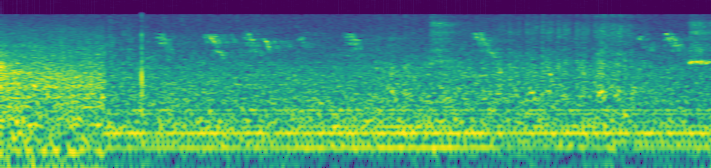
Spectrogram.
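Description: Birds chirping in short, quick, falling calls, scattered through the stretch, over a faint steady low hum.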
